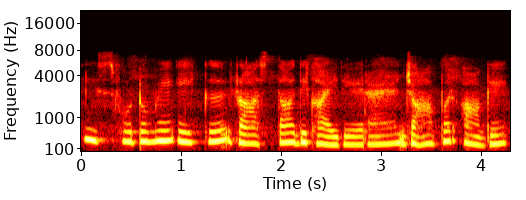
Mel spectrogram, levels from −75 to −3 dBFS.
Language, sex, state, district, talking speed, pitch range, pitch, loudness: Hindi, female, Himachal Pradesh, Shimla, 170 wpm, 205-260 Hz, 235 Hz, -17 LUFS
